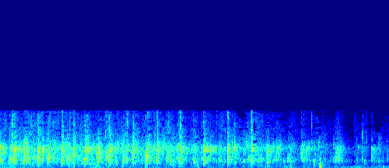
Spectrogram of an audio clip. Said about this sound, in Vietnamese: Thì trước tiên nói thì trước tiên ca thì xin đại chúng cho một tràng pháo tay thật lớn để chúc mừng giảng sư.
